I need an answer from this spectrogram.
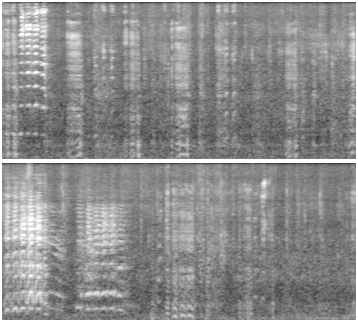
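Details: Alpine goat during the birth of triplet kids: scattered rustling and clatter, then a loud wavering bleat midway followed by a shorter second bleat, with a person speaking softly nearby.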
